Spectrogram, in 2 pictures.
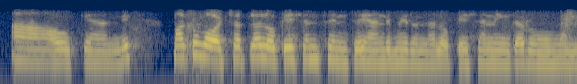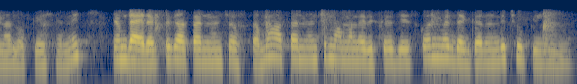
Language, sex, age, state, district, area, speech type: Telugu, female, 18-30, Telangana, Nalgonda, rural, conversation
